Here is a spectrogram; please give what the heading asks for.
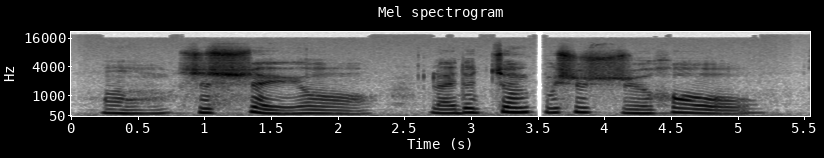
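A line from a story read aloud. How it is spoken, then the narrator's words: Impatient muttering. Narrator (Chinese): 他很不耐烦的嘀嘀咕咕的说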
